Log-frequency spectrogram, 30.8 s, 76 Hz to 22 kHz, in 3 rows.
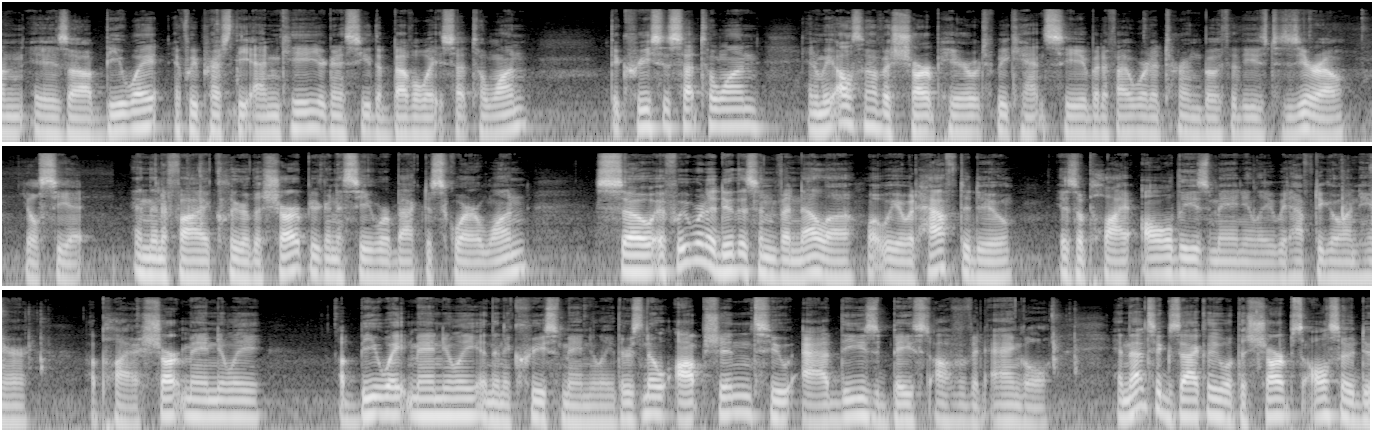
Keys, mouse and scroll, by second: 1.6 n, 8.5 click, 9.8 click, 11.3 middle click, 15.2-17.5 middle drag, 19.3 middle click, 20.5 ctrl+e, 23.1 click, 24.4 click, 28.4 Tab, 29.3 middle click, 29.9 q.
